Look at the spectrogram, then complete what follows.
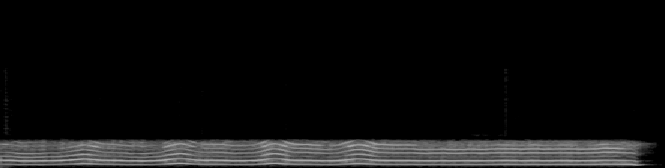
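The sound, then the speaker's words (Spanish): A person sings cat-like meows as part of a song, four quick rising-and-falling swoops on one sustained, loud note, then holds the tone steadily before stopping abruptly. “Venga mi pan, mi pan dice miau, miau, miau, miau, miau, miau.”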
